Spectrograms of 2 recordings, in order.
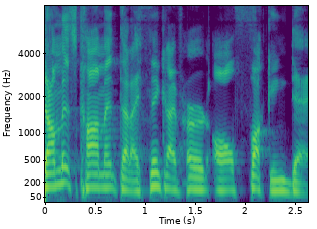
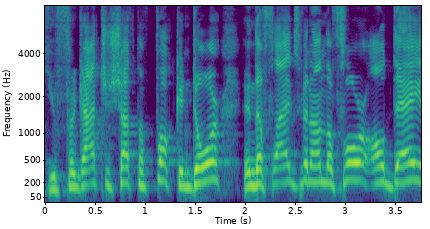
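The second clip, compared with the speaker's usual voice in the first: higher, mock-angry retelling; retold scolding of his wife over the flag; mild retold rant; 8 semitones higher than usual. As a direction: replay the scolding half-heartedly. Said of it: "I flipped out on her".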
